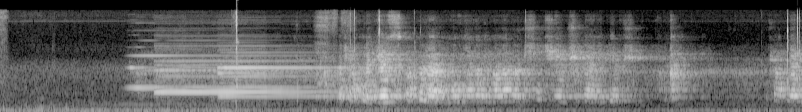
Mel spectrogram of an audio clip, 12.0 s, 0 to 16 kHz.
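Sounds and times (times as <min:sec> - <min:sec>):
public address chime: 0:01.9 - 0:09.7.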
